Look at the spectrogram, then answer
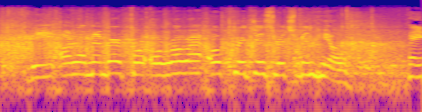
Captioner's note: some Applause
